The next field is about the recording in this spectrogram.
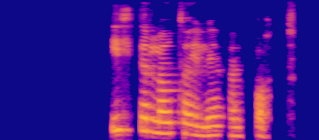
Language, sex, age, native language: Icelandic, female, 50-59, Icelandic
